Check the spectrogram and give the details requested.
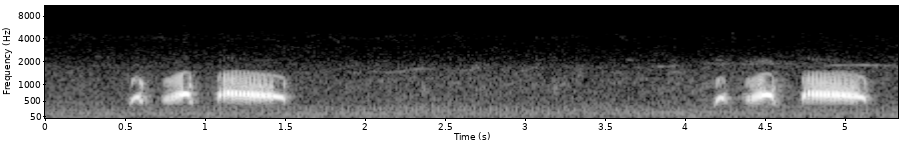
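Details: Female spotted dove kept as a decoy, calling to stimulate males: two three-part cooing phrases about three seconds apart, each with two short soft notes and then a longer, louder, slightly falling coo, over a quiet background.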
